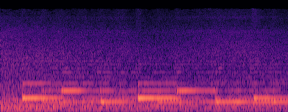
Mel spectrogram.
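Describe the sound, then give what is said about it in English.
Ocean waves wash steadily onto a beach in a continuous rush of surf, while a simple melody of sustained tones plays over the water noise. “What drew you to the Presidio? Baker Beach.”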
